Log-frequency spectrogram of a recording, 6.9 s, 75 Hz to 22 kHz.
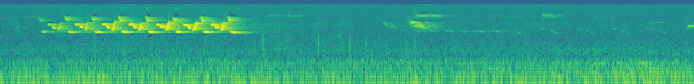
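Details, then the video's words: Cardinal singing on February 4, 2021: a quick run of about a dozen clear, repeated slurred notes lasting two seconds, then fainter distant chirps over a steady low rumble of background noise. "Birdsong, Cardinal"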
